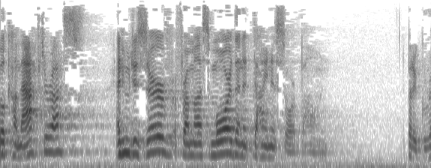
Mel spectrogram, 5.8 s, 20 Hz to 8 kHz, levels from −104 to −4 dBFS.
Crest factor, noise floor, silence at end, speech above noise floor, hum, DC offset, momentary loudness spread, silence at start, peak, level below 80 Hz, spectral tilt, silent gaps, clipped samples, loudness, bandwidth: 24 dB; -59 dBFS; 0 s; 25 dB; none; under 0.1%; 17 LU; 0 s; -12 dBFS; -62 dBFS; -4 dB/octave; none; under 0.1%; -34 LUFS; 8 kHz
